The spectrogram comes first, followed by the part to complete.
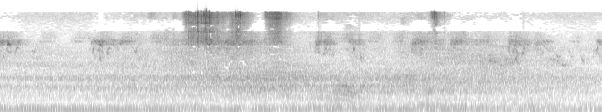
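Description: Steady low hum of honeybees around an opened hive, with a few brief high chirps about two seconds in.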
